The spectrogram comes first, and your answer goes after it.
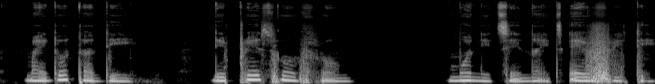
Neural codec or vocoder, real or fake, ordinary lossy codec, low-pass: none; real; none; none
